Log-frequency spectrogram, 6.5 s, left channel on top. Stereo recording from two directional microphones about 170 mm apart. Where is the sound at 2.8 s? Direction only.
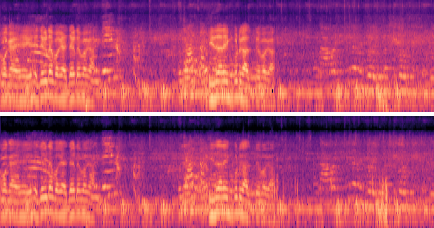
15° left (ahead or behind).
